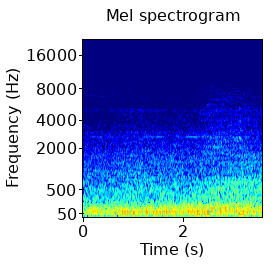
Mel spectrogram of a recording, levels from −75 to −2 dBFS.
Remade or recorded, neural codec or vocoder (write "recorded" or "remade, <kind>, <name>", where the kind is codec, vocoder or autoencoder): recorded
